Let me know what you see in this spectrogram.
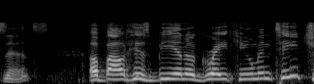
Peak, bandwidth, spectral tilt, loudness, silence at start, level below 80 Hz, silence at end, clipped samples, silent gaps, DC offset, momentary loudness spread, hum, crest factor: -8 dBFS; 7.6 kHz; -5.5 dB/octave; -25 LUFS; 0 s; -62 dBFS; 0 s; under 0.1%; none; under 0.1%; 11 LU; none; 18 dB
